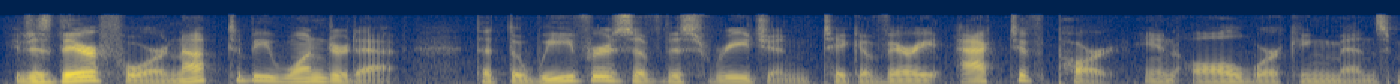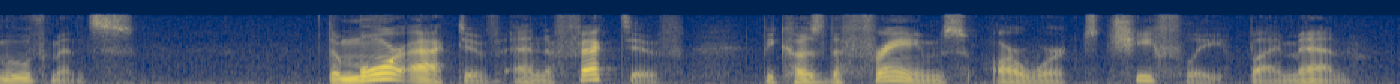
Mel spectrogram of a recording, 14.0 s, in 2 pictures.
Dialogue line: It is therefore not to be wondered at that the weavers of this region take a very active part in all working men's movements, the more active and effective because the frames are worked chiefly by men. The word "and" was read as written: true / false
true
